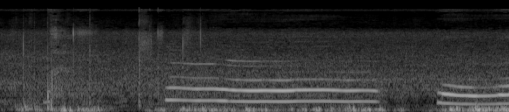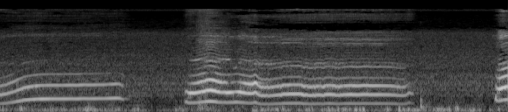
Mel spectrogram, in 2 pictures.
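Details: Cockatoo song of three drawn-out notes: a steady level tone, then one that swoops upward and holds, then a louder wavering note that drifts slightly down, with quiet gaps between.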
